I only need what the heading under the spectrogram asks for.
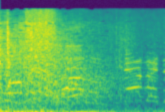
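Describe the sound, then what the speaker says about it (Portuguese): A bomb goes off inside a shop in a favela-set video game, a loud blast that opens the clip and then rumbles and fades, while people talk over it. "Bota a bomba ali, vou jogar a bomba dentro da loja lá"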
